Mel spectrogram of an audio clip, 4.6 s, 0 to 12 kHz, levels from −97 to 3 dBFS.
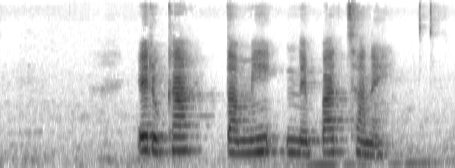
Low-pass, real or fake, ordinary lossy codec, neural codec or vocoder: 10.8 kHz; real; Opus, 32 kbps; none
